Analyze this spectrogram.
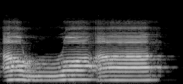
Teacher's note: اب یہاں پر ہم نے حمزہ کو را مشدد کے ساتھ ملانا ہے، درمیان میں جو نون ساکن دیکھ رہے ہیں اس کو ہم نے چھوڑ دینا ہے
